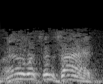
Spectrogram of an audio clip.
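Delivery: can't wait to know what's inside; eager impatience. Acted. Partner pressing the old man to look, eager.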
